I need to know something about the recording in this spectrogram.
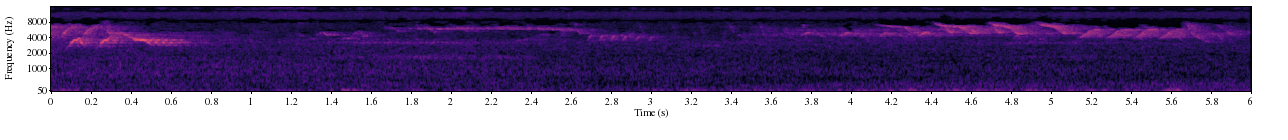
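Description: Small birds singing: high, thin notes, with a long even whistle near the middle and a run of quick repeated notes in the second half, over a faint low rumble.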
